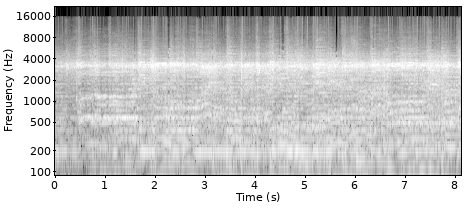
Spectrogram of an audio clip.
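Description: Live gospel and country music: several men singing together over acoustic guitars, a mandolin and an accordion, playing steadily without a break.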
